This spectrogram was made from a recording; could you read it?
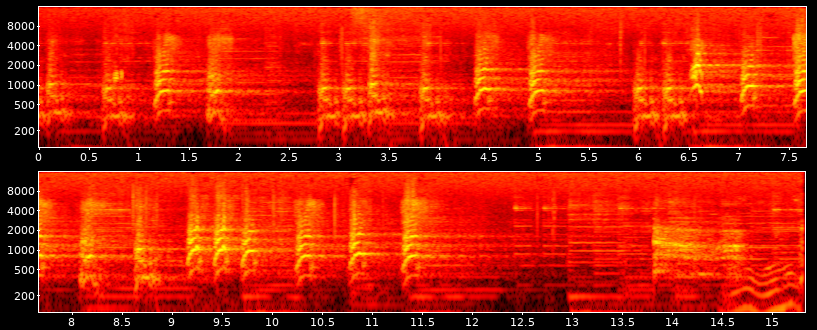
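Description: A small Yorkie dog barks over and over in quick, sharp bursts, loud, with a steady low hum running underneath.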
